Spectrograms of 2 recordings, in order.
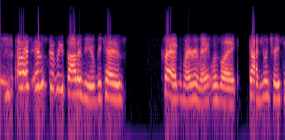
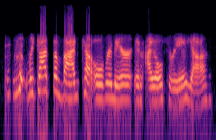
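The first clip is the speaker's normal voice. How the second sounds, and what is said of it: Playful put-on Minnesota accent. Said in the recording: “We are supposed to do accents... I have a Minnesota accent because I was messing with him and I kept going, oh, yeah. Oh, yeah.”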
